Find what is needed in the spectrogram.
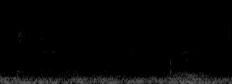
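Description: A thin makeup spot brush tapping cream colour corrector onto the skin of the jaw: quick, soft, faint taps, several a second, over a steady low hum.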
